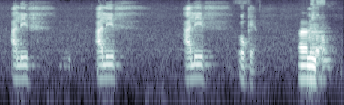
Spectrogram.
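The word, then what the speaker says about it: ألف: এটা কিভাবে উচ্চারণ হবে, আমাদের এই নিচের ঠোঁটের দাঁত, এই নিচের দাঁত উপরের ঠোঁটের সাথে হালকা করে লাগবে, লেগে উচ্চারিত হবে আলিফ, আলিফ, আলিফ।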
